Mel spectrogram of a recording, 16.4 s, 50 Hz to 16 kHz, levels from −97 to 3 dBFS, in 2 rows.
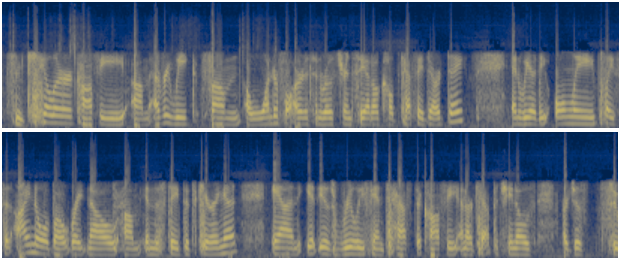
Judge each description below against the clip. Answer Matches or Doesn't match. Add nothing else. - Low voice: Doesn't match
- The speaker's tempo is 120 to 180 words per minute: Matches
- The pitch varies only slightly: Matches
